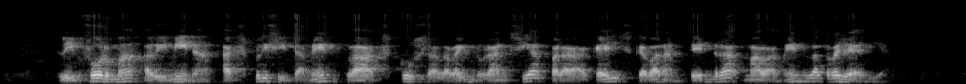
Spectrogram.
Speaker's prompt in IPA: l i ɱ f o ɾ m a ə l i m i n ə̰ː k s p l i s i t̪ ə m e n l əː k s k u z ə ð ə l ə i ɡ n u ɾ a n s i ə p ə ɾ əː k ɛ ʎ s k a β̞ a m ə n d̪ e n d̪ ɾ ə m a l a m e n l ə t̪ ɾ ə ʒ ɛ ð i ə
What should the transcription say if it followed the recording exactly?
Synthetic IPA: l i ɱ f o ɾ m ə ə l i m i n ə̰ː k s p l i s i t̪ ə m e n l əː k s k u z ə ð ə l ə i ɡ n u ɾ a n s i ə p ə ɾ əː k ɛ ʎ s k ə β̞ a n ə n t̪ e n d̪ ɾ ə m a l ə m e n l ə t̪ ɾ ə ʒ ɛ ð i ə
